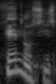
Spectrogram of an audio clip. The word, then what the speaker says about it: kenosis: No sé cómo se pronuncia exactamente, eh, eh, como la tengo anotada, de hecho así aparece. Eh, se pronunciaría como kenosis porque tiene acento en la e.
